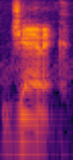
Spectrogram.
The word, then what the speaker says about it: Canik: this test and review in Turkey Kanak is actually pronounced Janek the Turks also pronounce their country Turkey so we're gonna go with canning because that's the US version guys like I've said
